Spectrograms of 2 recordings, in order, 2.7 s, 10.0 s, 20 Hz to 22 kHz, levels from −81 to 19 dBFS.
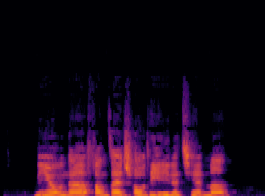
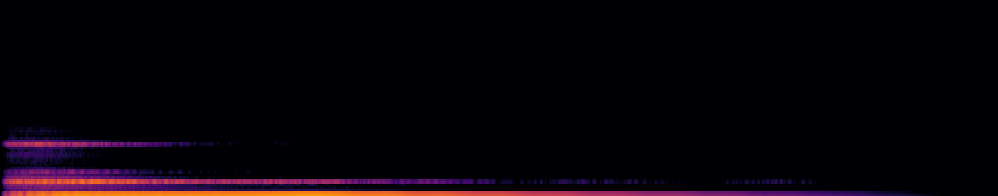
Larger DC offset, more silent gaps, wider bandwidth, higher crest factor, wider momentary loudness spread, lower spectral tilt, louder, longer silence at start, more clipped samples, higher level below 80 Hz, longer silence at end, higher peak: neither; neither; first, 10.5 kHz vs 6.4 kHz; about the same, 16 dB vs 12 dB; second, 5 LU vs 19 LU; about the same, -5.5 dB/octave vs -5 dB/octave; second, -16 LUFS vs -12 LUFS; first, 0.35 s vs 0.05 s; neither; first, -60 dBFS vs -82 dBFS; second, 0.35 s vs 4.15 s; about the same, -2 dBFS vs -4 dBFS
